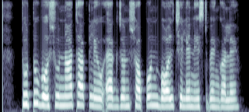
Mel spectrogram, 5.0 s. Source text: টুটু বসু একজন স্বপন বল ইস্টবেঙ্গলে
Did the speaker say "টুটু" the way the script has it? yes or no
yes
